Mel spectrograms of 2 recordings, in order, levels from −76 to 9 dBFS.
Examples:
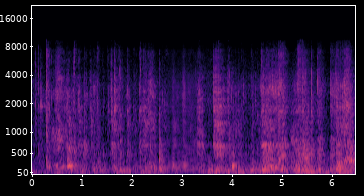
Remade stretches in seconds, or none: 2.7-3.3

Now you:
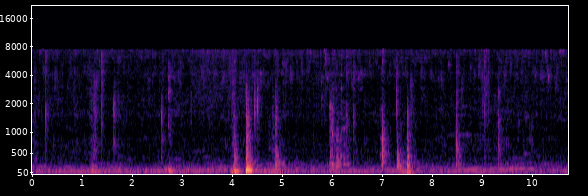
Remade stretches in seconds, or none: 1.8-2.4

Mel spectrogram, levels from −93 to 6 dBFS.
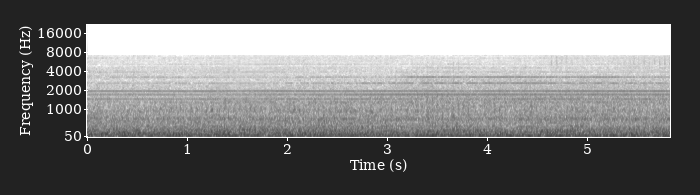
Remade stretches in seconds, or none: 1.3-1.9

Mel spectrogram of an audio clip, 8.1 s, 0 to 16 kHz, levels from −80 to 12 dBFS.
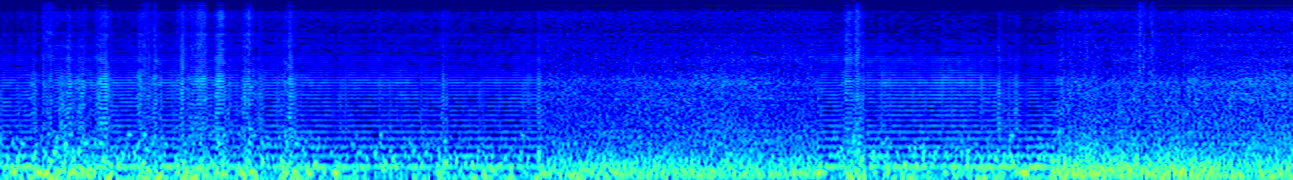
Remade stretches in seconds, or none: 0.0-3.4; 5.1-6.6

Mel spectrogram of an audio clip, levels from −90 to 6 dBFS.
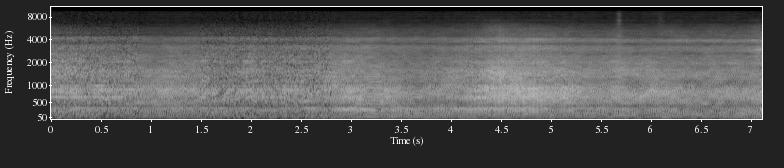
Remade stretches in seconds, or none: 0.9-1.5; 2.8-7.1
